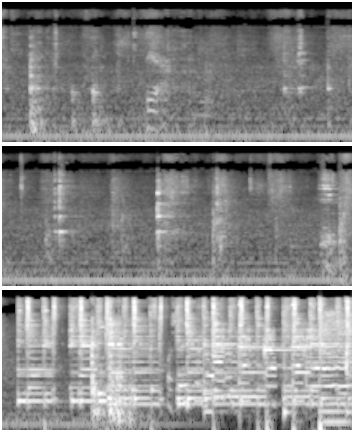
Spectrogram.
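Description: Metal tongs clicking and scraping against a stainless-steel frying pan as halved pandesal rolls are turned while they toast, over a steady low hum. About nine seconds in, plucked-string background music comes in and is the loudest sound.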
